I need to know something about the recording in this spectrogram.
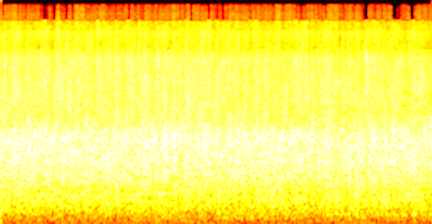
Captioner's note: applause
